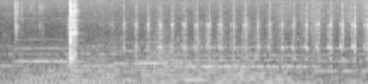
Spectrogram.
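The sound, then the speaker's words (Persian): Ticking of a gold-coloured pocket watch: rapid, even ticks repeat many times at a steady rhythm, preceded by a couple of sharp clicks, with no talk. “از داخل جیب پیرهنش یه ساعت طلایی رنگ در میاره”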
